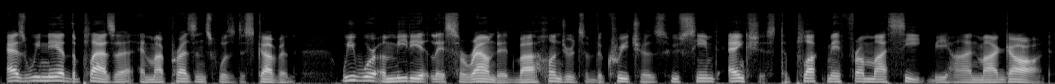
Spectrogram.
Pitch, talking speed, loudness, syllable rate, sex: 125 Hz, 175 wpm, -22 LUFS, 5.2 syllables/s, male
